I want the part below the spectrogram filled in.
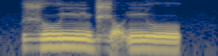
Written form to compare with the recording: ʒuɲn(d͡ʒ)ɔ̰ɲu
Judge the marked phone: correct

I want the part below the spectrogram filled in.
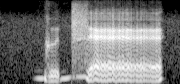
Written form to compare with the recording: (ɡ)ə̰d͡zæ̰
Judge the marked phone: correct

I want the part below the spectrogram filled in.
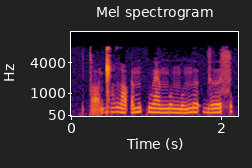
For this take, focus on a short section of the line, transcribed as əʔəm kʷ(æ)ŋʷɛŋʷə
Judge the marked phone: incorrect: æː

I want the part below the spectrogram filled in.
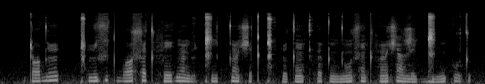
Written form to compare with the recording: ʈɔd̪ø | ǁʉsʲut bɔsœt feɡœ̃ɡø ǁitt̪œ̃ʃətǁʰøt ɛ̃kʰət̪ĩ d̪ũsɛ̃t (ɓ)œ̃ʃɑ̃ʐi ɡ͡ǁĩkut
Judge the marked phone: incorrect: f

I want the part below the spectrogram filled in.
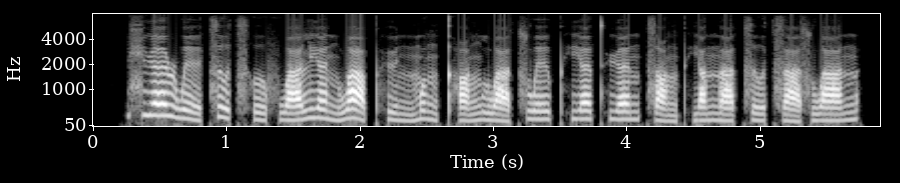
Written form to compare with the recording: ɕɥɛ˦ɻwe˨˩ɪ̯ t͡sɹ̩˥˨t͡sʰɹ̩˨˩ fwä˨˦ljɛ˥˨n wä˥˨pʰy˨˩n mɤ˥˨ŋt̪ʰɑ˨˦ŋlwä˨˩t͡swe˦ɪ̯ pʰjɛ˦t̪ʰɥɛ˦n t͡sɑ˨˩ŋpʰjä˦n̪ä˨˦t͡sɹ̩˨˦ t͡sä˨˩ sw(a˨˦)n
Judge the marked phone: correct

